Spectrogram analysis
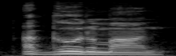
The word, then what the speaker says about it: Agumon: Agumon. Please tell me I pronounced that right. Yep. Agumon.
